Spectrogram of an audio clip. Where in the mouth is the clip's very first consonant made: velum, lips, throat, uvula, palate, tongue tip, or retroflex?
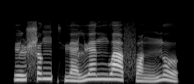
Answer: retroflex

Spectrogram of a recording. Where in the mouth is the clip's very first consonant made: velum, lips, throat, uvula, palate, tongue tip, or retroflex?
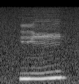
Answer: palate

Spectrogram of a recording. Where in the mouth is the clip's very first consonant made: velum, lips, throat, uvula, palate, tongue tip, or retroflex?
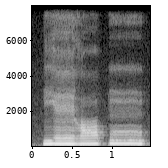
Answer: palate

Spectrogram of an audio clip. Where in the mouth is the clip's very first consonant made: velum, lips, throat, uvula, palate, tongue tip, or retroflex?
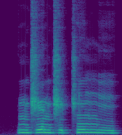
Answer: tongue tip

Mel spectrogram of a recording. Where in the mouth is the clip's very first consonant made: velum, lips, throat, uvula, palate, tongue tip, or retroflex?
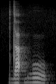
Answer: tongue tip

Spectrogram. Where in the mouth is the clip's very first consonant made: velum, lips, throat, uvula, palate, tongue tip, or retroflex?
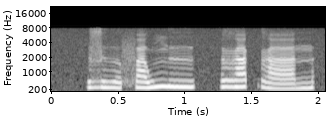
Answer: tongue tip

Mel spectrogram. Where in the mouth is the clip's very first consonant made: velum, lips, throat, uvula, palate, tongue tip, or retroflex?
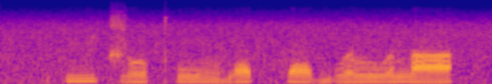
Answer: throat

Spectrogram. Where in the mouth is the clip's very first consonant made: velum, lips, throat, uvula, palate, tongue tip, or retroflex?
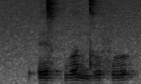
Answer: throat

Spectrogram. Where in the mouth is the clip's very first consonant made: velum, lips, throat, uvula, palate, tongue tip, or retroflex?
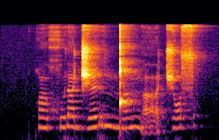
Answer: uvula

